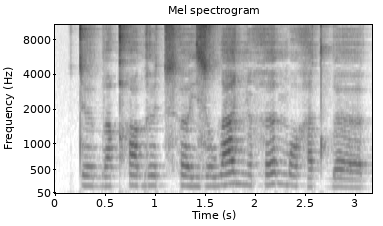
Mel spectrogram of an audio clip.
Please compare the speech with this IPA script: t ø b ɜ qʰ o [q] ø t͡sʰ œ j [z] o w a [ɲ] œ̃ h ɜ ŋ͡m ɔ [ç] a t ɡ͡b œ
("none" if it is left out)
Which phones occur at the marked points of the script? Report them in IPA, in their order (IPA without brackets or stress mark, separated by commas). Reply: ɡ, z, ɲ, h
